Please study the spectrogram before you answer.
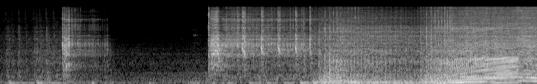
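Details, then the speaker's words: Pulsar motorcycle after a new gearbox was installed. The starter whirrs, then the engine catches and revs cleanly with an even beat and no grinding or knocking; the sound is hoped to be much better than before the repair. "সাউন্ডটা আশা করি আগের থেকে অনেক ভালো হয়ে গেছে।"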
